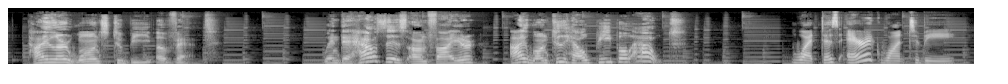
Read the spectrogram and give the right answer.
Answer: He wants to be a fireman.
